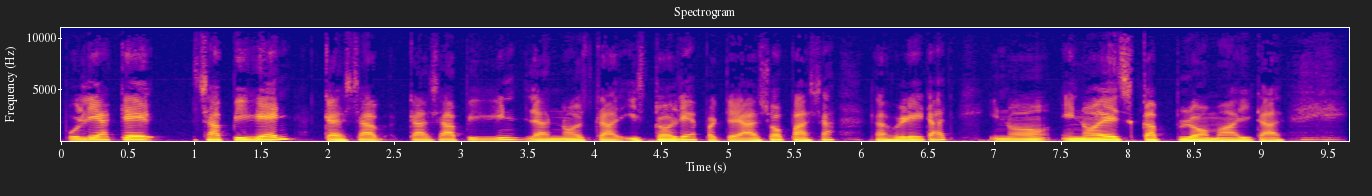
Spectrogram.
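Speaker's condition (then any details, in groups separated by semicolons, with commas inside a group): Joubert syndrome; present from birth; age 29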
